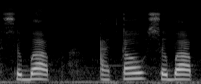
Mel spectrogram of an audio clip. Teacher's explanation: dapat direalisasikan sebagai bunyi B atau P apabila berposisi sebagai koda pada sebuah silabel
